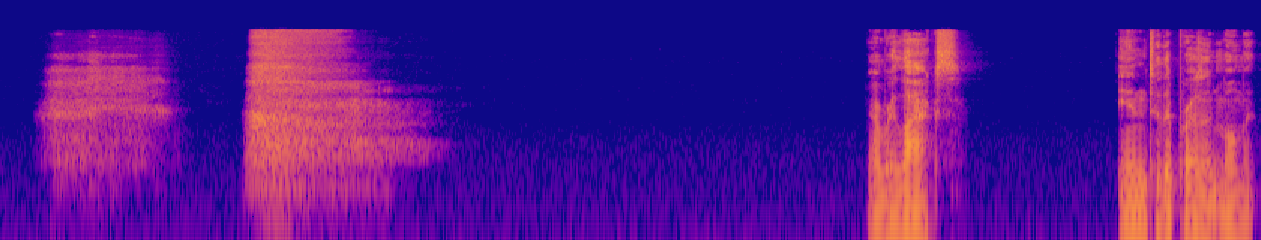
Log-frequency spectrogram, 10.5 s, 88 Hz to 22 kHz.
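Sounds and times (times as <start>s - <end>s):
deep breath in and out during a guided meditation: 0.3s - 3.8s
speech: 7.2s - 8.0s, 9.3s - 10.5s.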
